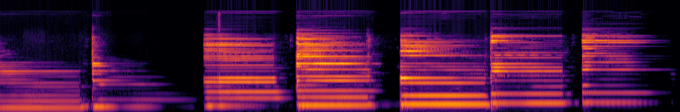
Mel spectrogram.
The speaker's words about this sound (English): let me play you what the G major scale sounds like if you were to have F instead of F sharp.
